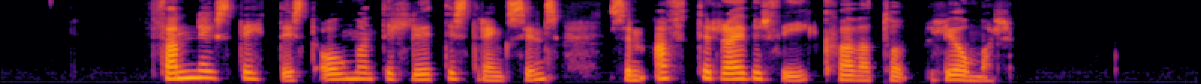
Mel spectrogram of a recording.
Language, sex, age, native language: Icelandic, female, 30-39, Icelandic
